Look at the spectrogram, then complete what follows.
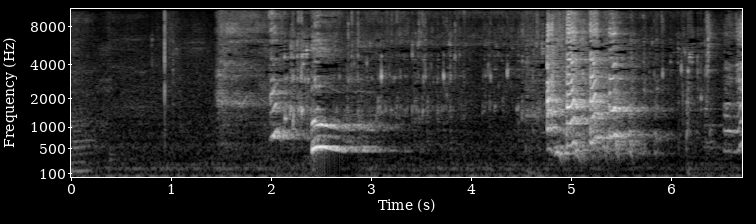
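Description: Tap water running from a faucet and splashing into a glass already full of water, starting about a second and a half in. People exclaim once about two seconds in and shriek and laugh near the end.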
